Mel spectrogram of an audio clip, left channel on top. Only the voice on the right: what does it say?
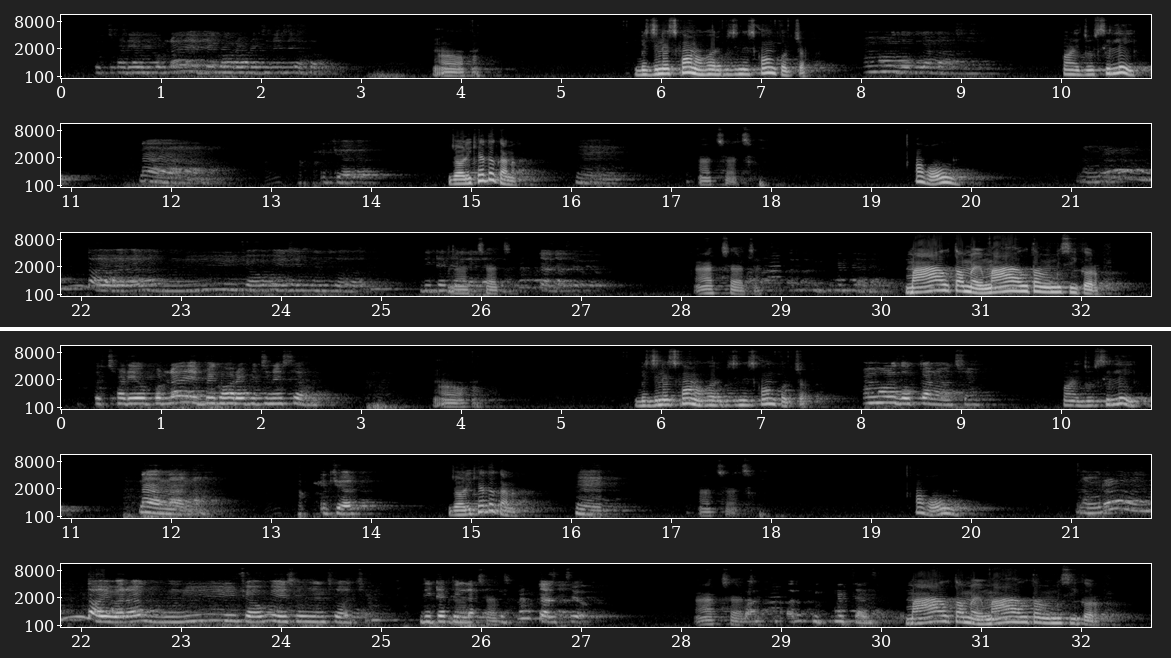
ତ ଛାଡିବାକୁ ପଡିଲା ଏବେ ଘରେ ବିଜନେସ୍ ଆଉ
ଆମର ଦୋକାନ ଅଛି।
ନା ନା ନା କିଛି
ହୁଁ।
ଆମର ଦହିବରା ଘୁଗୁନି ଚପ ଏଇ ସବୁ ଜିନିଷ ଅଛି। ଦିଟା ପିଲା
ଆଉ ଚାଲିଛି ଆଉ
ତାର
ଠିକ୍ ଠାକ୍ ଚାଲିଛି।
